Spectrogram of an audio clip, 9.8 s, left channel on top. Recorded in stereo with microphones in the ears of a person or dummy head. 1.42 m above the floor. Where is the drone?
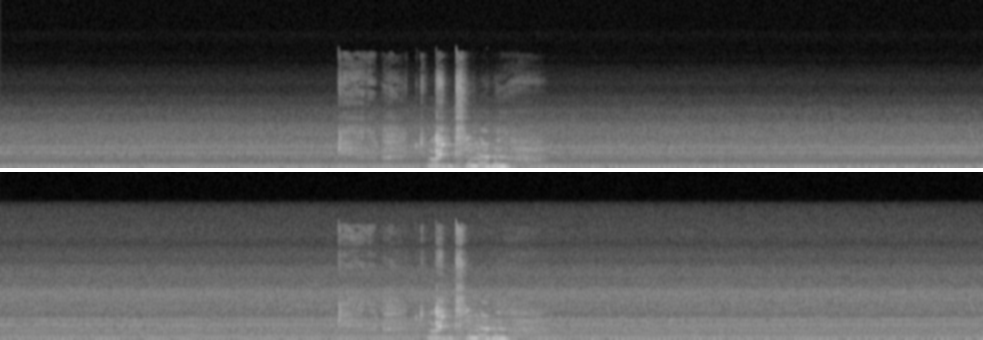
45° right (ahead or behind).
